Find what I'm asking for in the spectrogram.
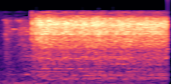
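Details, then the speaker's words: Ryobi combi drill driving a screw into timber with the torque set low. It starts quietly, then gives a sudden fast, buzzy ratcheting as the torque clutch slips once the screw is flush: normal operation. "in this case just about a millimeter before it stops again turn it up a little bit more and it will drive it a little bit more"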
